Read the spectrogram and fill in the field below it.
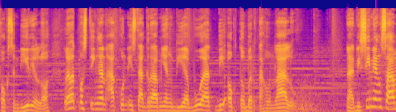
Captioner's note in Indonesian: suara transisi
